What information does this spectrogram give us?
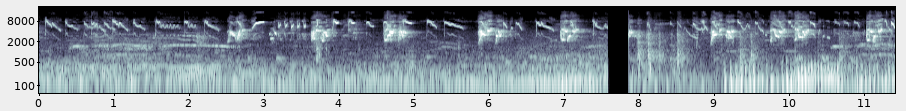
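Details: Male white-eye calling the female: a long run of thin, high downslurred chirps and dense twittering bursts over a steady low hum. A brief silent gap falls midway.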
